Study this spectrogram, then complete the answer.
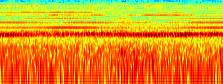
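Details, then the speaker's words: Cheap eBay DC PWM dimmer driving an inductive load during testing: loud, steady high-pitched whine that never wavers; PWM switching noise that LED strip loads would not produce. "listen oh that annoying pwm okay not cool at all it's not cool at all"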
